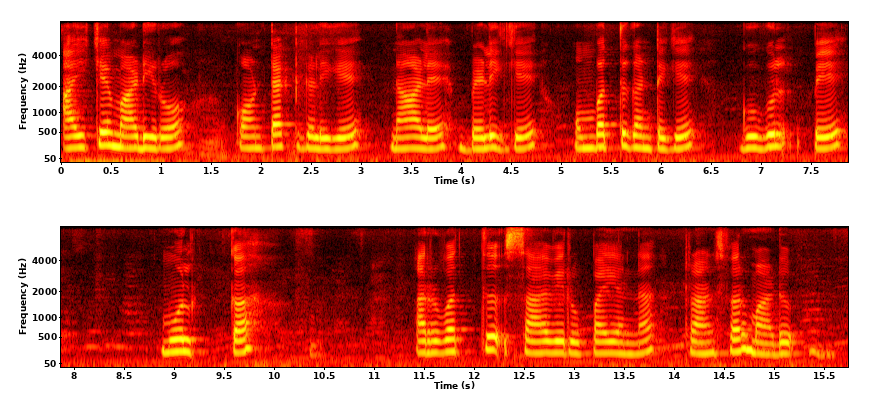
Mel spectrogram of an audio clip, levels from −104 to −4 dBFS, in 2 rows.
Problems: background conversations at intervals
